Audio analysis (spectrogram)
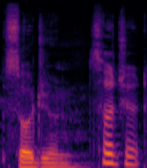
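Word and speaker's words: Seo-jun: wait how do you say his name again sojun his team was like the bullies like the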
